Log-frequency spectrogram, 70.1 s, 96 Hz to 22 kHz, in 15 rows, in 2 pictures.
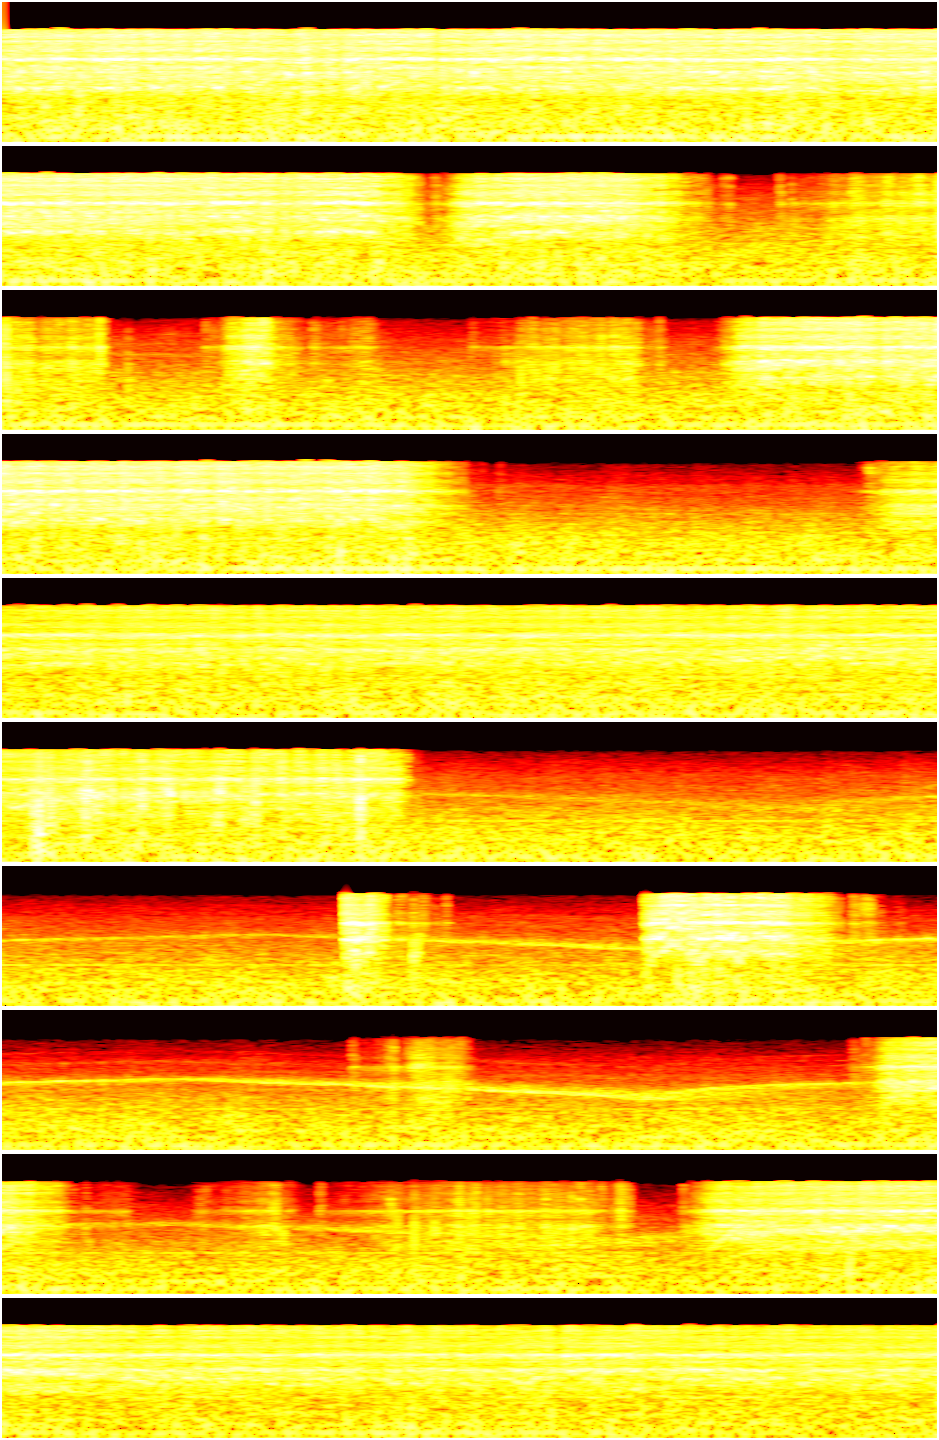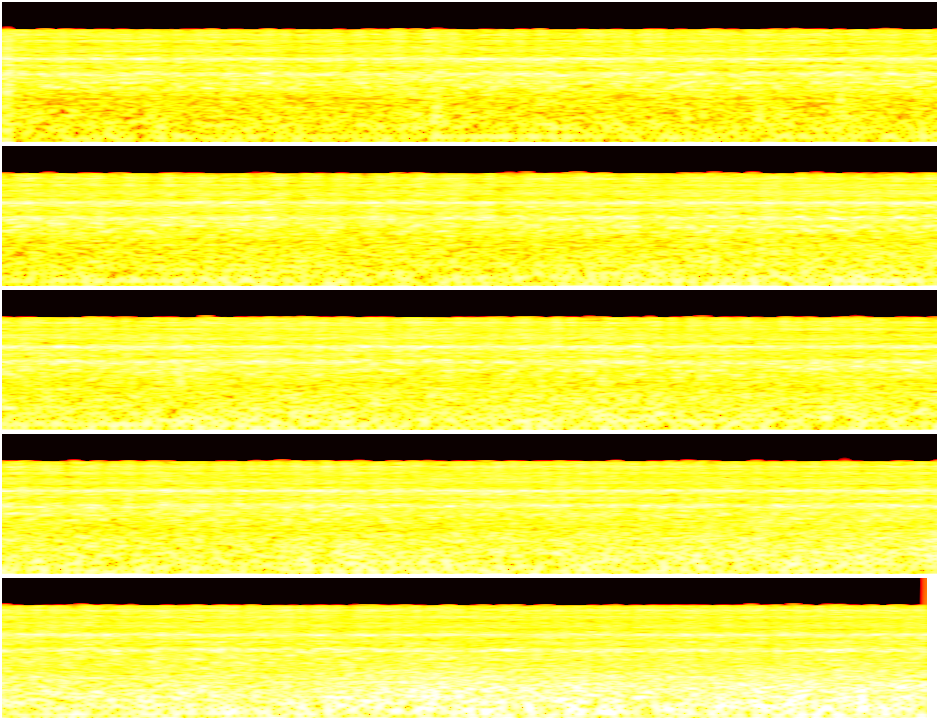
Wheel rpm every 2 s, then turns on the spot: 220, 220, 220, 150, 50, 10, 70, 230, 70, 40, 110, 120, 100, 10, 0, 50, 50, 0, 10, 20, 50, 140, 120, 120, 120, 120, 110, 120, 120, 120, 120, 120, 120, 120, 120.
8-10 36-38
